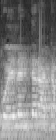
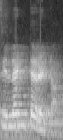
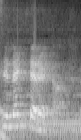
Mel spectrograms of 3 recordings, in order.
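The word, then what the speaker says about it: Coelenterata: नहीं पढ़ते इसको, जो लोग कोएलेंटेराटा पढ़ते हैं वो गलत पढ़ते हैं, इसे कहते हैं सिलेंटेरेटा, ठीक है, इसे कहते हैं सिलेंटेरेटा या फिर निडारिया नहीं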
